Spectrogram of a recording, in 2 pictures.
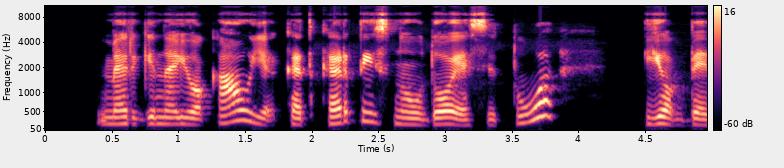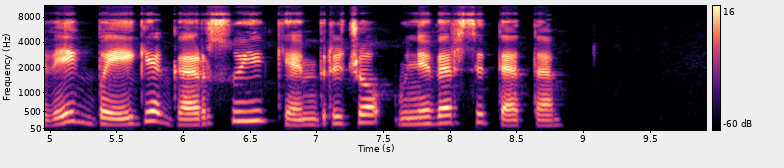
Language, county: Lithuanian, Kaunas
